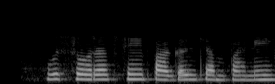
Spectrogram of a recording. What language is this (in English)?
Hindi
